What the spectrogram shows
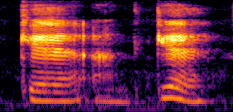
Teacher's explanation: the back of the tongue is raised to come into contact with the lower sides of the soft palate while the way to the nasal cavity is closed when the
